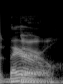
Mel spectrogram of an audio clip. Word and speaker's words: Beryl: It's like Daryl. It's Daryl, but it's Beryl.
